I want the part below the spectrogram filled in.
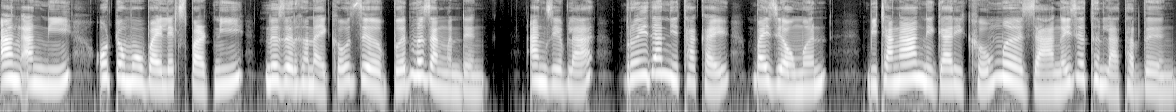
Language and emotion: Bodo, happy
